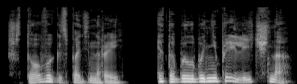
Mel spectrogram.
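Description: Brief: indifferent otherworldly spirit, man reading, low voice, close and dry. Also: animated, brisk, darkish tone, no room sound. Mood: detached. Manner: cool, indifferent, musing. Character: detached ancient spirit speaking through a girl.

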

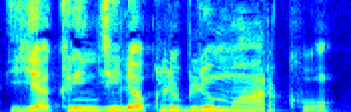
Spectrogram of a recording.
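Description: A man reading an audiobook voices a nervous young man bluffing his way through a seedy club, with slow, exaggerated, mannered speech. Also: high voice, mellow, pitched above the performer's own voice.

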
